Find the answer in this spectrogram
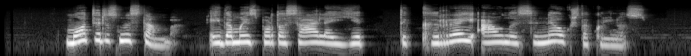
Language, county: Lithuanian, Kaunas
